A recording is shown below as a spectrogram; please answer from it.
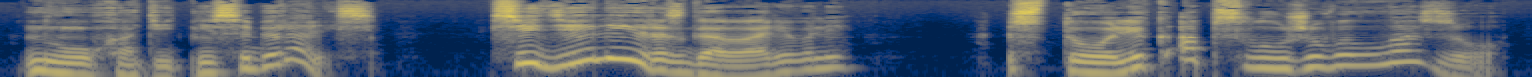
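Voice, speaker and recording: A narrator reading a story aloud in an expressive way. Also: medium pitch, no room sound, studio quality. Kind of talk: audiobook narration.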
